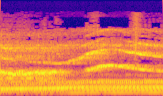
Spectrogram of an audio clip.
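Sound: police car siren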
